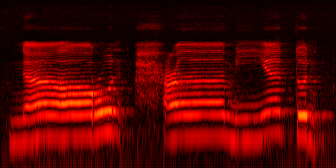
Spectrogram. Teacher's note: تنوین کے بعد یعنی دو پیش کے بعد حروف حلقی میں سے ح آیا ہے، اسی لیے ہم نون کی آواز کو ظاہر کر کے پڑھیں گے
